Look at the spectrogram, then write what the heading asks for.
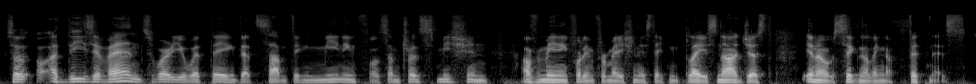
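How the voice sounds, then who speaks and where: A middle-aged man with a Slovenian first language, a linguistics professor talking as a guest in an interview, halting with many restarts and fillers. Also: fairly low pitch, fairly even intonation, darkish tone. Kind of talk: conversational interview.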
